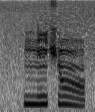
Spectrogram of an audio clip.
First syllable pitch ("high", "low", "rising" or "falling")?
high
